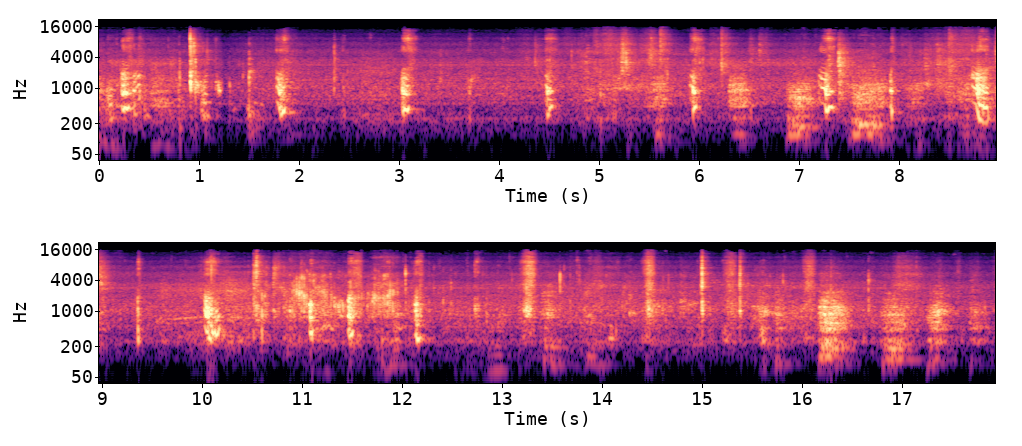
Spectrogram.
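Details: Hungry Golden Retriever puppies, fourteen days old, offspring of Aiko of Haarby and Lady Dina, whimper and squeal while bottle-fed milk, mixed with sharp smacking and slurping clicks throughout.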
